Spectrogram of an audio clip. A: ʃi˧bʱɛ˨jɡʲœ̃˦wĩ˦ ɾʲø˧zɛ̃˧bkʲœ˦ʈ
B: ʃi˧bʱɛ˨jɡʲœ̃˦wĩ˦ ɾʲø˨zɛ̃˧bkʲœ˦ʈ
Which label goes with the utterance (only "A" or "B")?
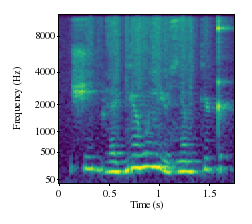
B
